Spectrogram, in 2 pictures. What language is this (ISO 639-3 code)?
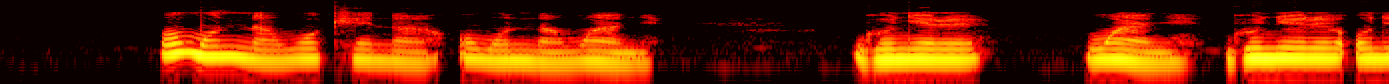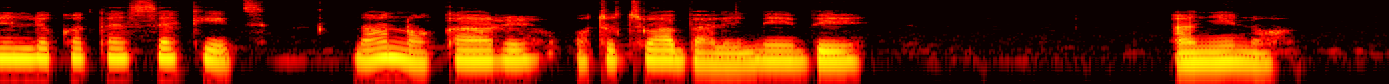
ibo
